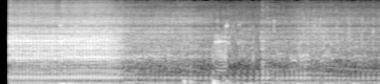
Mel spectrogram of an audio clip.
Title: RMB misfiring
